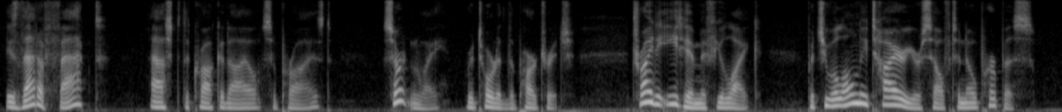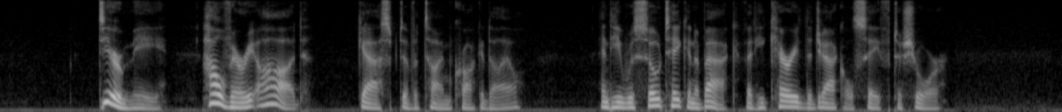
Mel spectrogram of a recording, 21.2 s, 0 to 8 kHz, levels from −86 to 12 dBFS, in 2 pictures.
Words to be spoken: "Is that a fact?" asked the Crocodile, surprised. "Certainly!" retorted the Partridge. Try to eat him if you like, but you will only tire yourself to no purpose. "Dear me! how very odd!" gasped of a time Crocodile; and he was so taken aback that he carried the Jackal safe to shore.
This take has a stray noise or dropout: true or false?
false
